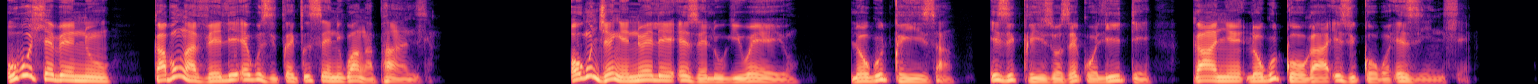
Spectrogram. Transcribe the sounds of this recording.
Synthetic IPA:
uβuɬɛβenu | ɣaβuŋaveliʔeɣuziǀeǀiseniɣwaŋapʰaːnd͡ɮʱɛ | oɣund͡ʒʱɛŋɛnwɛlɛʔɛzeluɣiwɛjɔ | loɣuɡ͡ǃʱiza | iziɡ͡ǃ̥ʱizɔzɛɡ̥ʱolid̥ʱɛ | ɣaɲɛloɣuɡ͡ǃʱɔɣaʔiziɡ͡ǃʱɔɣɔʔeziːnd͡ɮʼɛ

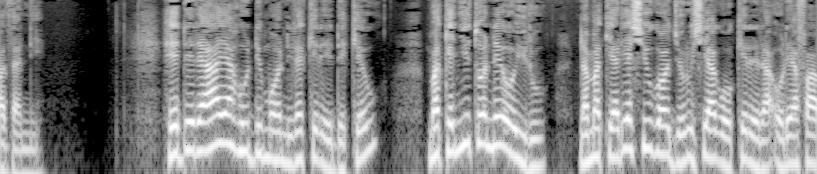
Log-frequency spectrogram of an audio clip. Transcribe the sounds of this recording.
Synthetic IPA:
aðani | heːdeɾeaːjaɦudimɔniɾɛkeɾeːdekeu | makeɲitwɔneoiɾu | namakeaɾiaɕiuɣɔd͡ʒoɾuɕjaɣokeɾeɾaʔoɾeafa

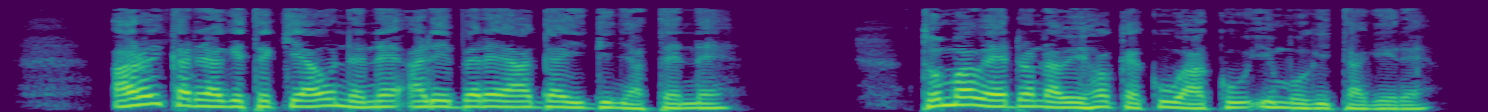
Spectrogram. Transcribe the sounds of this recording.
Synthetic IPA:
aɾɔikaɾeɾaɣetekeaonɛnɛʔaɾebɛɾɛjaɡaiɡiɲatɛnɛ | tomawɛːdɔnaweɦɔkɛkuwakuʔimoɣitaɣeɾɛ

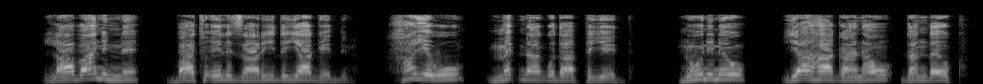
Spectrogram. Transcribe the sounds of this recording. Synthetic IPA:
laːbaːnɪnːɛ | baːt̪ʊelɛzaːɾiːd̪ɛjɪaːɡe̞ːd̪ːɪ̰nɔ | hɐjɛwuː | mɛɗɪnaːɡɔd̪aːpːɛje̞ːd̪ːɐ | nuːnɪnɛw | jaːɦaːɡaːnɐwd̪ɐnd̪ɐjɔkːɔ̥

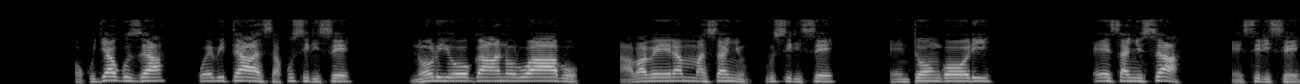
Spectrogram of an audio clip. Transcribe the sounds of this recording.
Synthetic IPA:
o̞kuɟaɡuza | kwe̞ːβitaːsakusiɾise̞ | no̞ːlujo̞ːɡaːno̞lwaːβo̞ | a̰βaβe̞ːɾamumasaɲṵlusiɾise̞ː | nto̞ːŋɡo̞ːli | esaɲusa | esiɾise̞

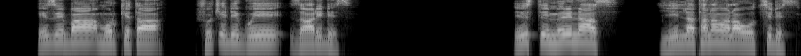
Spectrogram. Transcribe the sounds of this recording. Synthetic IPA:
ʔɪzɪbaːmɔɾkːɪt̪ɐ | ʃɔt͡ʃʼɪd̪ɪɡʊjɛzaːɾɪd̪ɛs | ʔɪst̪ːɪmɛɾɪnaːs | jiːlːɐt̪ɐnɐmɐlɐo̞ːt͡sːɪd̪ɛs

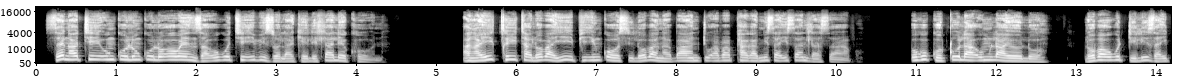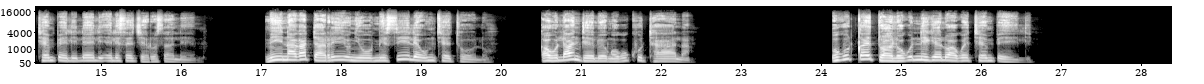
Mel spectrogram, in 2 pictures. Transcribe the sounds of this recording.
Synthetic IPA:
sɛŋatʰiuŋkʼuluŋkʼuluɔwɛnd͡zʱauɣutʰiːβizɔlakʰɛliɬalɛkʰɔːna | ŋajiǀʰitʰalɔβajipʰiːŋkʼosilɔβaŋaβantʼuaβapʰaɣamisaisand͡ɮʱasa̰ːβɔ | uɣuɡ̥ʱuǃulaum̩lajɔlɔ | lɔβauɣud̥ʱilizaitʰɛmpʼelilelielisɛd̥ʒ̥ʱeɾusalɛːma | minaɣad̥ʱarijuŋiwumisilɛum̩tʰɛtʰɔːlɔ | ɣawulandʱɛlwɛŋoɣukʰutʰaːla̰ | uɣuǃɛd̥ʱwaloɣuniɣɛlwaɣwɛtʰɛmpʼeːli

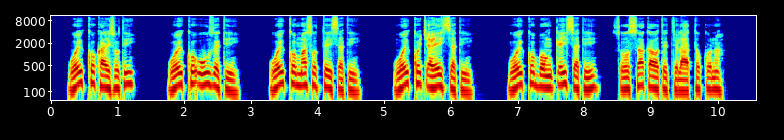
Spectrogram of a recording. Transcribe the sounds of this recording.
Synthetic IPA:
wɔjkːɔkɐjs̬ɔt̪ɪ | wɔjkːɔuːzɛt̪ɪ | wʔɔjkːɔmɐsɔt̪ːɛjsːɐt̪ɪ | wɔjkːɔt͡ʃʼɐjɛjsːɐt̪ɪ | wɔjkːɔbɔŋkʼːɛjsːɐt̪ɪ | t͡sʼo̞ːsːakɐwɔt̪ɛt͡sːɪlaːt̪ːɔkːɔnɐ

